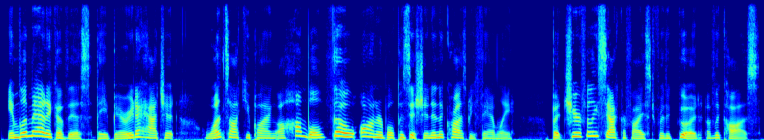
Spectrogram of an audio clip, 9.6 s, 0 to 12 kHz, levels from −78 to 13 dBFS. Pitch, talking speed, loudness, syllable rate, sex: 225 Hz, 170 wpm, -18 LUFS, 5.9 syllables/s, female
